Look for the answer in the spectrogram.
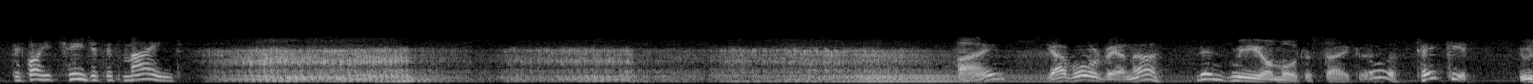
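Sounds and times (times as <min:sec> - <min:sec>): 
speech: 0:00.1 - 0:01.9, 0:09.8 - 0:15.3
car engine as car turns around: 0:02.0 - 0:13.9.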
